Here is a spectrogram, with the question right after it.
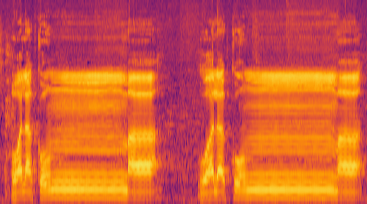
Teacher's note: اب یہ والا کم کی میم کو ہم ما کی میم کے ساتھ ملائیں گے اور ساتھ غنہ بھی کریں گے، والا کم ما والا کم ما، ہونٹوں کی نرمی کے ساتھ دونوں ہونٹوں کو ملانے سے۔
